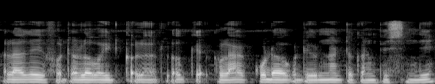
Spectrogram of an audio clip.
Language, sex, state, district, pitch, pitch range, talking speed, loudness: Telugu, male, Andhra Pradesh, Sri Satya Sai, 105 Hz, 105-110 Hz, 135 wpm, -16 LUFS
